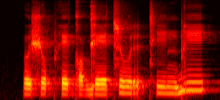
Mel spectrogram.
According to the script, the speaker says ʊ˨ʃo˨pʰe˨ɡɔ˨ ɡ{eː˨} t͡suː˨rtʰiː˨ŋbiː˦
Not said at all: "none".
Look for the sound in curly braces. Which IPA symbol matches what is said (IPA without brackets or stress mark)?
eː˨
